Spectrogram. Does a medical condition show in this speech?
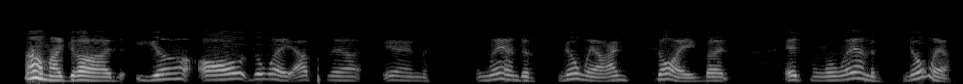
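Yes: cerebral palsy, mixed, moderate.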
